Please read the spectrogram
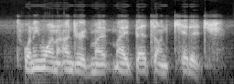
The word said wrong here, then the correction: Quidditch: Quidditch.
